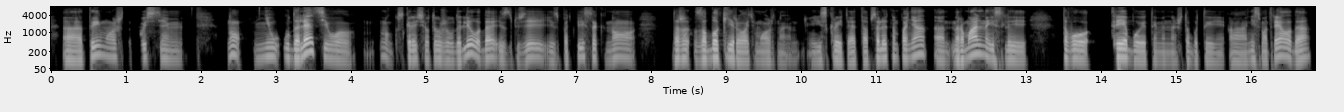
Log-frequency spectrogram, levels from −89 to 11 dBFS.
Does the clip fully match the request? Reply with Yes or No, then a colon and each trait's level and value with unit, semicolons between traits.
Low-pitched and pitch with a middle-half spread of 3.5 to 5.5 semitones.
Yes: low, 115 Hz; average, 3.8 semitones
